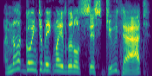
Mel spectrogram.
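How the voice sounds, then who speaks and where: A woman's voice: medium pitch, very animated, moderate pace, a bit bright, no echo, clean studio sound. A woman voicing a stubborn, brusque husband who dotes on his little sister, in a scripted manga dub. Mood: dismissive. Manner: brusque, defensive.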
